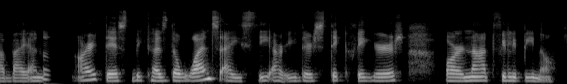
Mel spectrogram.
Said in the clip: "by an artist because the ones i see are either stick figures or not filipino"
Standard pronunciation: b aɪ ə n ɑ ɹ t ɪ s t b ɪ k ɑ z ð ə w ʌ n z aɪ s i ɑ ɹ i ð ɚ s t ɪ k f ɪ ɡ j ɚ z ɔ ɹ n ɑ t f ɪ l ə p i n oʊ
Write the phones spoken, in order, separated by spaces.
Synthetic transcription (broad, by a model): b aɪ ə n ɑ ɹ t ɪ s t b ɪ k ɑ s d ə w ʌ n s aɪ s i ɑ ɹ i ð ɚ s t ɪ k f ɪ ɡ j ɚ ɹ ɔ ɹ n ɑ t f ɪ l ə p i n oʊ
